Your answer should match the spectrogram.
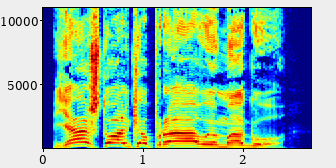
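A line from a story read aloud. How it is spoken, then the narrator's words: Loud shouting, feigning deafness. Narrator (Russian): Орал Максим Петрович на всю машину, старательно изображая слабослышащего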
